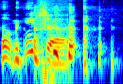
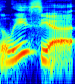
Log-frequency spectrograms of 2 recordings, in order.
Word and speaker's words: Alicia: She was like, a lot of people think my name's Alicia, but it's Alicia.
